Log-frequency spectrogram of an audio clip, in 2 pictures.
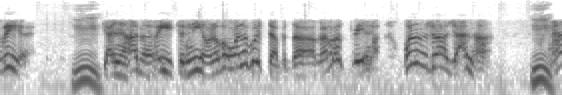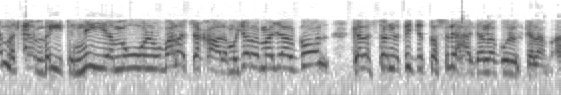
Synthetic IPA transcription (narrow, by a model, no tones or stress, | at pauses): ɾiːħ | jaʕnihaːðabajːɪt̪ɪnːɪjːawanaɡuwalːaɡʊlt̪abɪt̪ɣɑrˤːɑɾˤt̪biːha̰walːanat̪ɾˤɑːd͡ʒaʕanha̰ | mħamːat̪ambajːɪt̪ɪnːɪjːamwɪlmʊbɑːɾˤɑːʃɑqɑːlamʊd͡ʒɑrˤːɑd̪mad͡ʒaːllɡoːlɡaːlːast̪anːat̪ɪd͡ʒit̪ːɑsˤɾiːħʕaaʃanʔaɡuːlɪlkalaːmʔa̰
